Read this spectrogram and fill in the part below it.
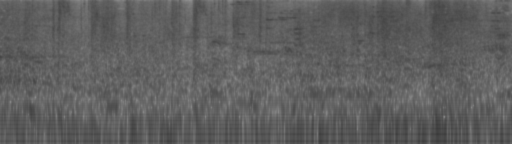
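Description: Video game spell effects crackle and whoosh.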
